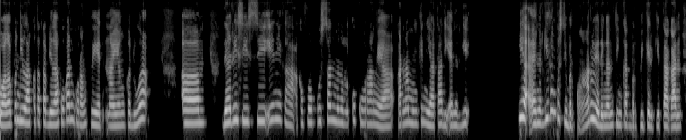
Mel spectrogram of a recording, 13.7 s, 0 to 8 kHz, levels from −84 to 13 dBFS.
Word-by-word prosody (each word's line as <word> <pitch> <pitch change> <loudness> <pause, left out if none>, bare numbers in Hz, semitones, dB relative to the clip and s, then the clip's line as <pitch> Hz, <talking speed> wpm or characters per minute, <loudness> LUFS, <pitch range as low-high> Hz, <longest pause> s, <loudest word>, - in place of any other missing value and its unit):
walaupun 230 +7 +5
dila 265 -3 +4
tetap 265 -1 -3
dilakukan, 255 +7 +2
kurang 225 -1 -3
fit. 230 -3 0 0.2
Nah, 210 - 0
yang 215 +1 -1
kedua, 225 +9 0 0.8
mmm, 255 0 +6 0.4
dari 270 +4 +5
sisi 290 0 -2
ini 315 -1 -4
Kak, 230 -5 -7
kefokusan 275 +4 -3
menurutku 265 +2 -5
kurang 250 -4 -6
ya, 200 +1 -1
karena 240 +4 -2
mungkin 255 0 -5
ya 220 -2 +3
tadi 240 -3 -3
energi 220 +2 -4 1.2
energi 250 +5 +2
kan - - 0
pasti 290 -7 -3
berpengaruh 245 +7 0
ya 240 - +5
dengan 205 +1 +1
tingkat 225 0 -4
berpikir 215 -1 -3
kita 215 -1 +1
kan. 200 +1 +2
250 Hz, 145 wpm, -24 LUFS, 220-275 Hz, 1.2 s, mmm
